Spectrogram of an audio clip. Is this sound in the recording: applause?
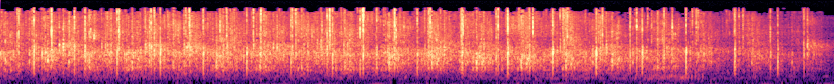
yes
